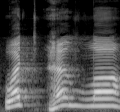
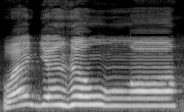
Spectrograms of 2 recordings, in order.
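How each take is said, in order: First: The j sound is flat, with no echoing bounce. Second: The j sound is bounced with a short echo. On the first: The speaker calls it wrong. "Bukan dibaca wajhallah, bukan seperti itu" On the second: The speaker calls it right. "Tapi dipantulkan"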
